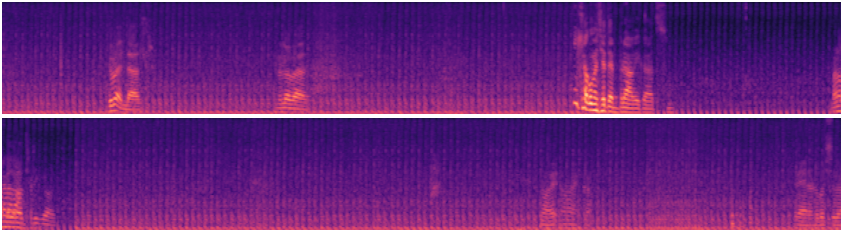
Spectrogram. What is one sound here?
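A helicopter's rotor thumps with a steady low drone.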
